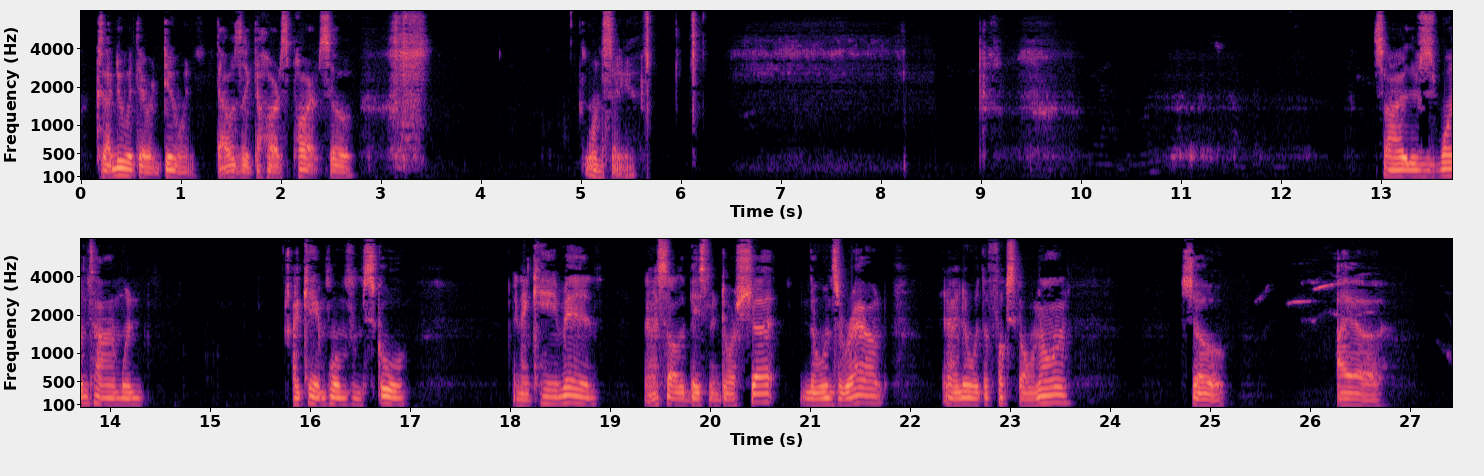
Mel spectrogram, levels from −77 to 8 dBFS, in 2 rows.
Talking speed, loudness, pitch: 115 wpm, -17 LUFS, 115 Hz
